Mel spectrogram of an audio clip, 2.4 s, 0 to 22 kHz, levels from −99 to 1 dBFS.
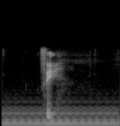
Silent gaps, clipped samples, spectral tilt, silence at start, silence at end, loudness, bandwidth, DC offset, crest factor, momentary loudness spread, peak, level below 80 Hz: none; under 0.1%; -1.5 dB/octave; 0 s; 0 s; -36 LUFS; 5.8 kHz; under 0.1%; 28 dB; 22 LU; -16 dBFS; -54 dBFS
